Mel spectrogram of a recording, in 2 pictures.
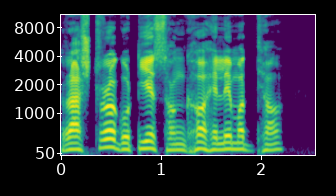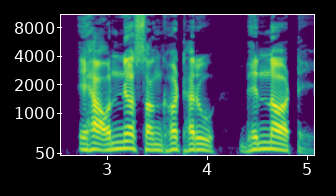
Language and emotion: Odia, neutral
